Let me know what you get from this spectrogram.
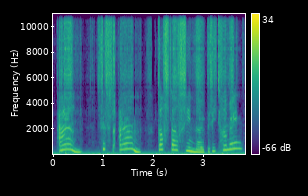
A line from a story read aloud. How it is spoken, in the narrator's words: said his wife, and then she cried out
